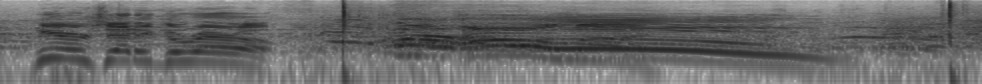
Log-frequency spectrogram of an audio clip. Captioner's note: blows thudding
